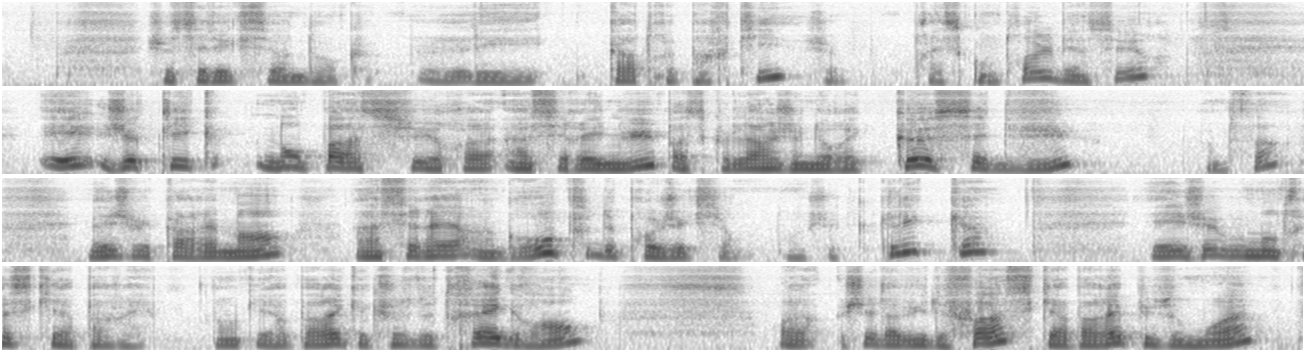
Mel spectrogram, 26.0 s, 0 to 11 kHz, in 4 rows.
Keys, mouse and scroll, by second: 1.9 click, 3.1 ctrl+click, 4.2 ctrl+click, 5.3 ctrl+click, 17.0 click, 19.6 click, 20.3-22.2 scroll down 7, 22.6 scroll down 1.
